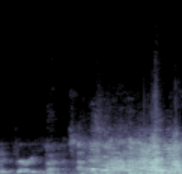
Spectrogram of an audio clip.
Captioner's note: laughter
